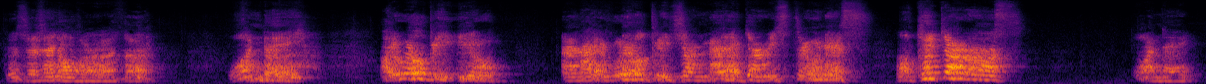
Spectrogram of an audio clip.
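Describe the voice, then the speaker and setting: Guy voicing a squeaky raspy evil overlord yelling insults, slow drawl, far off in an echoey room. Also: lively intonation, heavily acted. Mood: bitter. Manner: shouting taunts and insults. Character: ranting male villain overlord, petty and boastful. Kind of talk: comedy sketch acting. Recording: echoey room from a distance over music.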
